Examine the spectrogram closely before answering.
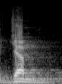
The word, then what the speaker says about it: جنب: جیم نون بے، چونکہ تجوید کے قاعدے کے لحاظ سے آپ کو تلفظ میں میم کی آواز محسوس ہوگی، جم، حالانکہ جنب ہے۔ اس کا ترجمہ کیا ہے؟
